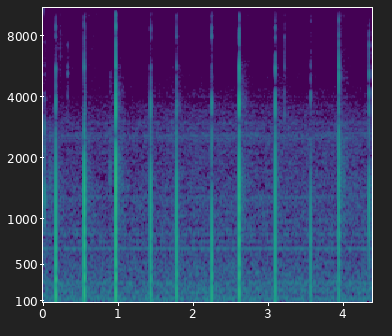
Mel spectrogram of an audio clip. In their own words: 4:49-10:33 Tapping two wooden candle tops together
